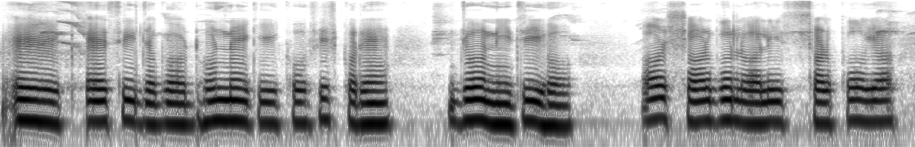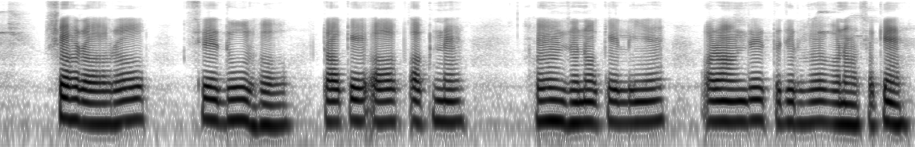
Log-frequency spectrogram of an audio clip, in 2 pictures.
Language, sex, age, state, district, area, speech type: Urdu, male, 30-45, Delhi, Central Delhi, urban, read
